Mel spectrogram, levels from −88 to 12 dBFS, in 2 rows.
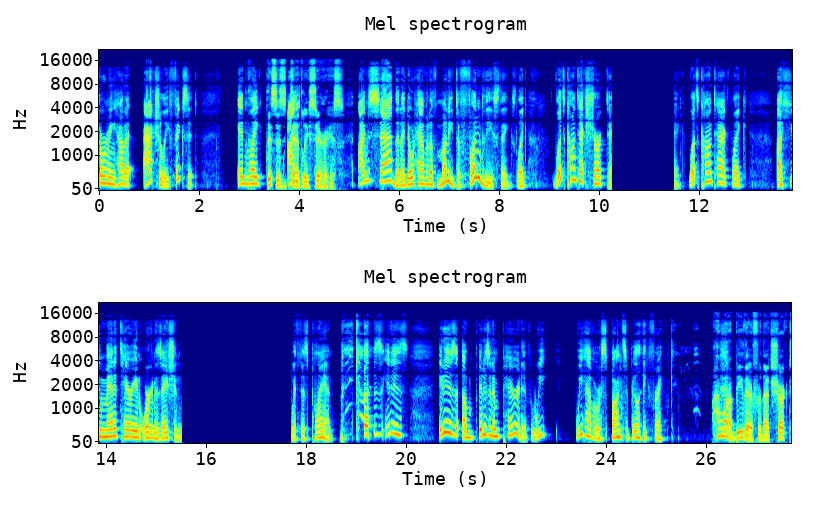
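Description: One channel of the speech reaches the mono sum a fraction of a millisecond late, around 0.2 ms, so shared content cancels at evenly spaced frequencies starting near 3 kHz. This channel delay produces comb filtering throughout, a hollow, phasey colour with fixed notches.

At 10.24 s the player runs out of buffered audio, a rebuffering stall, and the speech drops to silence until 11.50 s, then resumes exactly where it stopped, adding 1.26 s. A second stall follows "like a humanitarian organization" at 15.50 s, holding silence until 17.70 s (2.20 s added) before continuing with "with this plan".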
